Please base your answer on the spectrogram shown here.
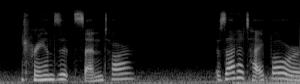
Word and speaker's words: centaur: I mean, it was spelled C E N T A R. That's centaur to me.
